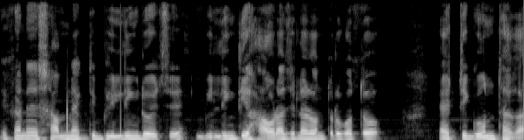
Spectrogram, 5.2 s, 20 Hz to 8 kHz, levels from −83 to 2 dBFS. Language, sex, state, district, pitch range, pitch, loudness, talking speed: Bengali, male, West Bengal, North 24 Parganas, 135-150 Hz, 145 Hz, -18 LUFS, 125 wpm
